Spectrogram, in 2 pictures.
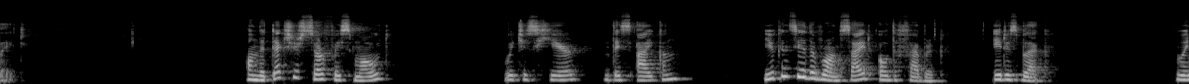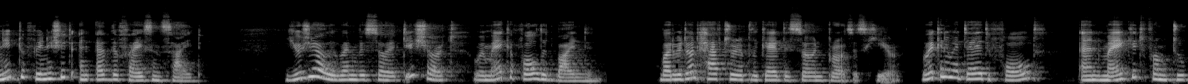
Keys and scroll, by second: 1.1 space.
